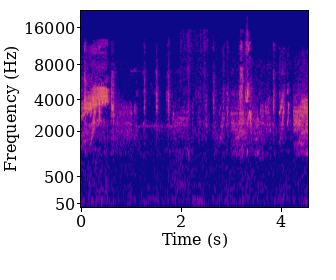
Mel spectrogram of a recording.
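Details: A pair of laughingthrushes (khứu lùn) produces a loud rasping burst at the start, then quieter scattered chirps, clicks and a final harsh swelling note.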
